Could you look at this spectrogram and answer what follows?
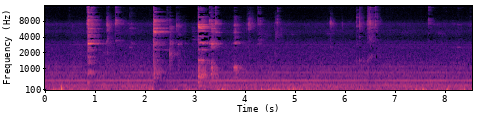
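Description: Metal spoon and fork clinking and scraping against a ceramic bowl and plate while eating rice: a few sharp clinks in the first three seconds, then lighter scrapes and ticks. A faint steady hum runs underneath.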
